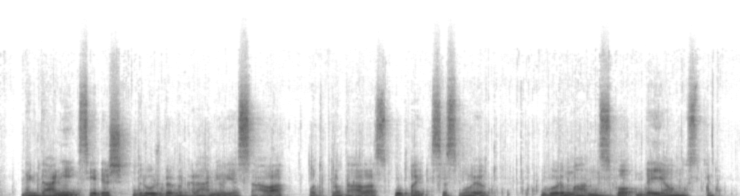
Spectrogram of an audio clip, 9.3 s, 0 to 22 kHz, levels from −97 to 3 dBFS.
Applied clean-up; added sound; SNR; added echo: neural mask model RNNoise.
